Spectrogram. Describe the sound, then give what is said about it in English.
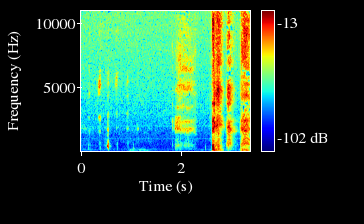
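A quick breathy inhale, then three loud, harsh coughs in rapid succession, with no talking. “Yeah, cough like you mean it, bitch.”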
